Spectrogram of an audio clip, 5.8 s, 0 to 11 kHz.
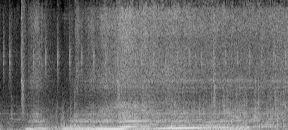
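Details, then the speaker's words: Infiniti G37 sedan (VQ engine) with test pipes fitted to fix a loud exhaust leak, pulling hard with windows down: loud, deep exhaust rising smoothly with no puffing or ticking. The exhaust is sealed and runs clean. "As far as pulls, this sounds way it's got a lot of torque."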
